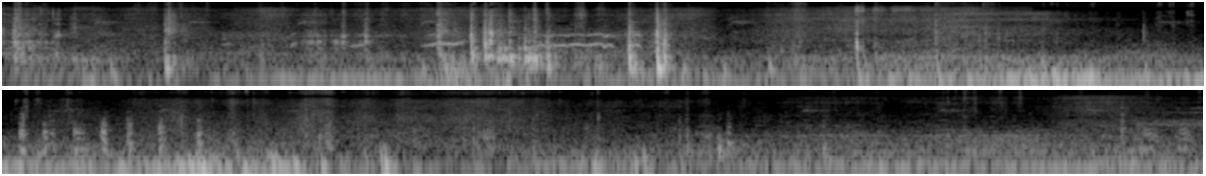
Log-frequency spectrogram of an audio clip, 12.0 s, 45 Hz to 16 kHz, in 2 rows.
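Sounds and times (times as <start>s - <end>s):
hens pecking at feed: 0.0s - 4.7s
hens calling: 0.0s - 5.1s, 5.8s - 12.0s.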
